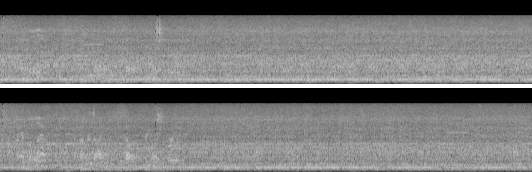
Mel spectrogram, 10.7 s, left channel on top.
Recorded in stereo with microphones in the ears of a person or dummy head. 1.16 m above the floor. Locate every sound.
0.3 s a man speaking: 45° right (ahead or behind), 5 m
3.1 s a camera shutter: 55° left (ahead or behind), 4.5 m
